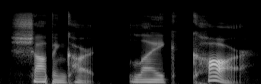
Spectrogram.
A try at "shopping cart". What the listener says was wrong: Almost. Cart, not car. Shopping cart.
